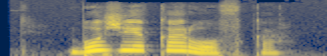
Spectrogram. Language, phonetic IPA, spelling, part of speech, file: Russian, [ˈboʐjə kɐˈrofkə], божья коровка, noun, Ru-божья коровка.ogg
- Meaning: 1. ladybug, ladybird 2. meek creature, lamb (a harmless, quiet person who cannot defend himself)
